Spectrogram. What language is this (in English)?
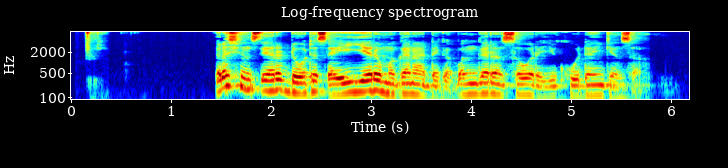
Hausa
